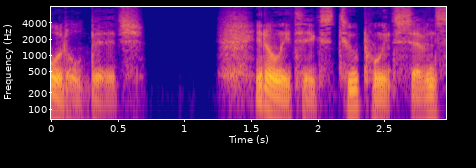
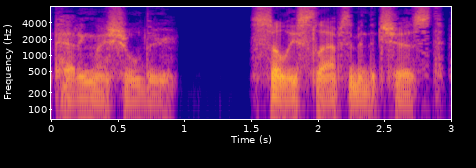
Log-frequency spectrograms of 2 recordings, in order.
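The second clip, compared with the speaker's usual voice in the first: plain reading voice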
